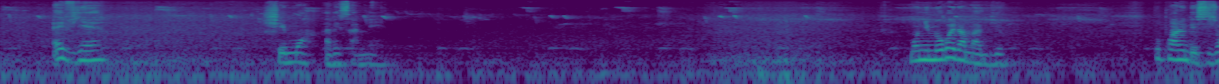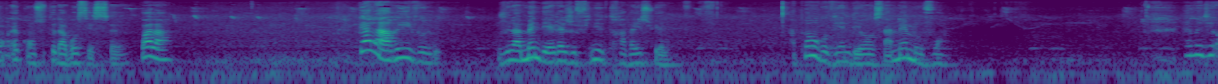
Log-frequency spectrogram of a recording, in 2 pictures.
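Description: A woman speaks calmly and closely, with pauses between phrases.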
